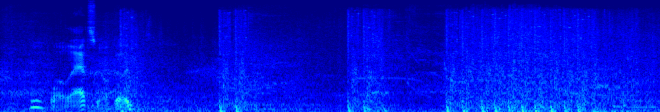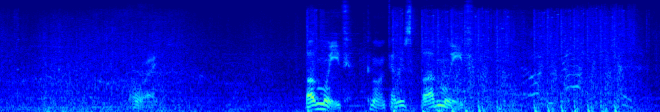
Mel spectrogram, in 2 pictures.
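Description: A pistol fires repeated sharp shots.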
